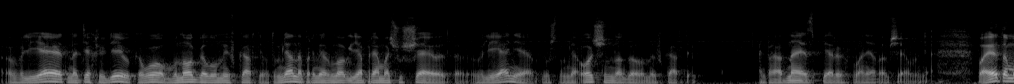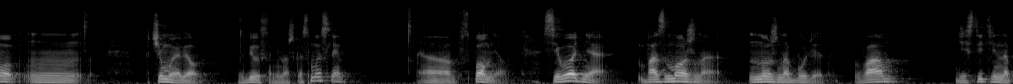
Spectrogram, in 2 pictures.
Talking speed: 155 wpm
